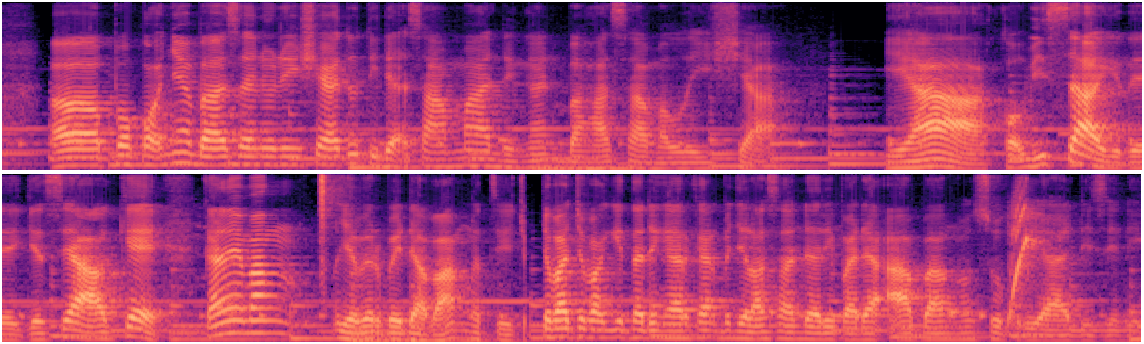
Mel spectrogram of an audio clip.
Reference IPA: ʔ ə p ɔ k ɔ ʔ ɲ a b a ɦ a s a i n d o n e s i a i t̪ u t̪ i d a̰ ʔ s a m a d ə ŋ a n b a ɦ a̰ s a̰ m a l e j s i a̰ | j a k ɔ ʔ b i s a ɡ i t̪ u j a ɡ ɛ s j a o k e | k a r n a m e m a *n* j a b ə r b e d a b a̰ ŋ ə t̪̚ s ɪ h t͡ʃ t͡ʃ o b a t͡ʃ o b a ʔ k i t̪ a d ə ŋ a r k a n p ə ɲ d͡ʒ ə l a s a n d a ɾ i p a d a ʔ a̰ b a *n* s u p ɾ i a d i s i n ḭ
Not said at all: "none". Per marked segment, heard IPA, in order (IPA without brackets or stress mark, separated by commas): ŋ, ŋ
